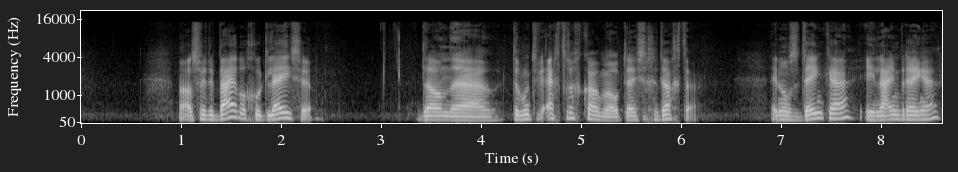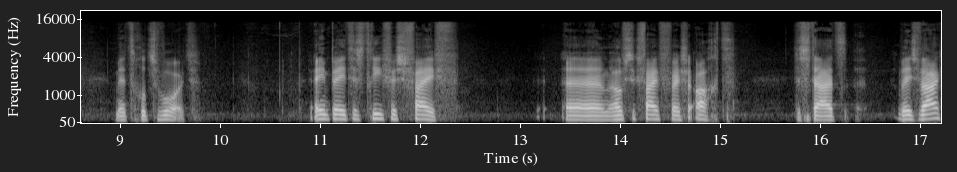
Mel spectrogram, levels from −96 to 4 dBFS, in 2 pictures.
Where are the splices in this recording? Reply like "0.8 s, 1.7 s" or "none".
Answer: none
